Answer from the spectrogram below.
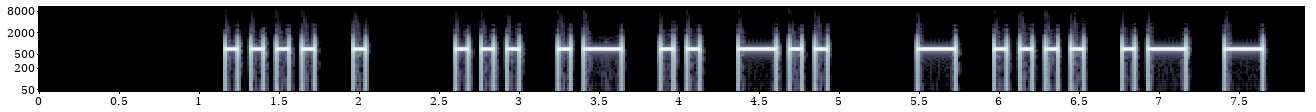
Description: Morse code, heard as a keyed tone, about 15 wpm, 700 Hz. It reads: HE SAID THAT
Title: Sentences from Top 1000 Words 15wpm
